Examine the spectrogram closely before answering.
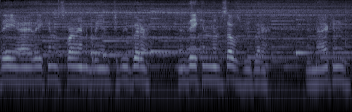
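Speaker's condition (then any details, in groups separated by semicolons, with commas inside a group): Traumatic brain injury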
